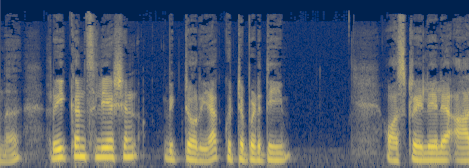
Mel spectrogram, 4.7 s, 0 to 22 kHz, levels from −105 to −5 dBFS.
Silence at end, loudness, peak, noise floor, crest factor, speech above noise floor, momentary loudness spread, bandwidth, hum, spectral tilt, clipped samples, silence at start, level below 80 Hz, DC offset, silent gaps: 0 s; -20 LUFS; -4 dBFS; -64 dBFS; 18 dB; 44 dB; 14 LU; 17 kHz; none; -5.5 dB/octave; under 0.1%; 0 s; -58 dBFS; under 0.1%; none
